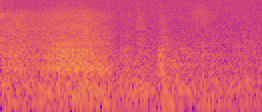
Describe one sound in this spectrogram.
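A spatula scrapes over soft frosting on a cake.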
